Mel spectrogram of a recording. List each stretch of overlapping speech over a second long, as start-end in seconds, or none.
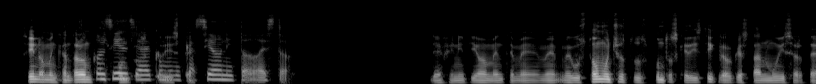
0.6-1.9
